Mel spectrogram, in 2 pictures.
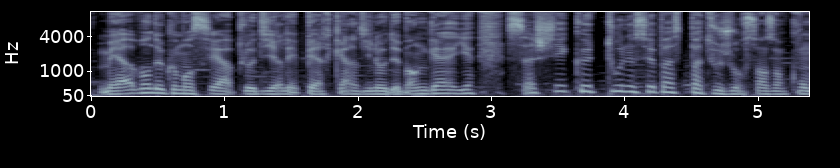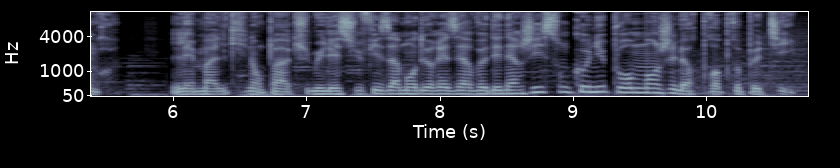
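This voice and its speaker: A man with a medium-pitched voice delivers scripted nature documentary narration. His manner is wry and playful. Soft music plays underneath his voice. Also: animated, fairly quick.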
